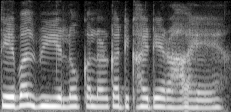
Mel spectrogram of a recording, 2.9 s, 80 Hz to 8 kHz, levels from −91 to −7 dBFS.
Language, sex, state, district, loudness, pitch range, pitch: Hindi, female, Arunachal Pradesh, Longding, -16 LUFS, 215-240 Hz, 230 Hz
